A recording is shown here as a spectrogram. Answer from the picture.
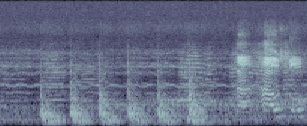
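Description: Suspenseful film-score music from an animated film's soundtrack, heard through a TV's speakers in a room: a run of low, evenly repeated beats, about three a second. A voice begins near the end.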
